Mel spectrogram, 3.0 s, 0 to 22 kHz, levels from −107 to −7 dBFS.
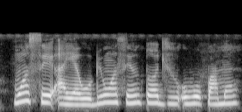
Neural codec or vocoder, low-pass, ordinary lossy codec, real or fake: none; 7.2 kHz; none; real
